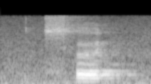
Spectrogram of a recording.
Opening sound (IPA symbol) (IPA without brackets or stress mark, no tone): t͡sʰ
